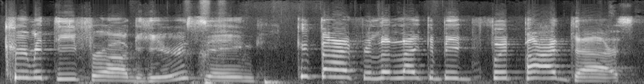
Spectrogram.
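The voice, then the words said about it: Poor Kermit the Frog impression. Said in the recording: “doing the Like a Bigfoot outro ... That's the worst impression I've ever heard”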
